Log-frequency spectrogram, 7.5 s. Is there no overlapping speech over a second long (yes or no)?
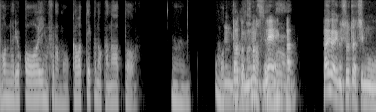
no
